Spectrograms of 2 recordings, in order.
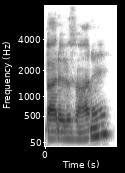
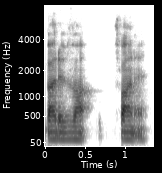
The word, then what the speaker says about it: Badewanne: Remember, W is pronounced, it's not pronounced as a W in English, it's pronounced more like a V. Not completely like a V. You wouldn't say die Badewanne, you would say die Badewanne. So it's not like a strong V, but between a W and a V, if that makes sense.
